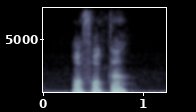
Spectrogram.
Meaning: 1. childlike, childish 2. child's, for children
- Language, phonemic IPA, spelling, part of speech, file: French, /ɑ̃.fɑ̃.tɛ̃/, enfantin, adjective, Fr-enfantin.ogg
